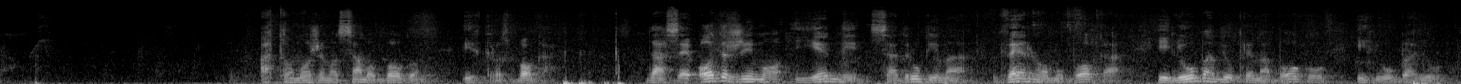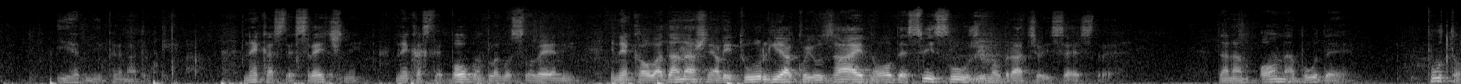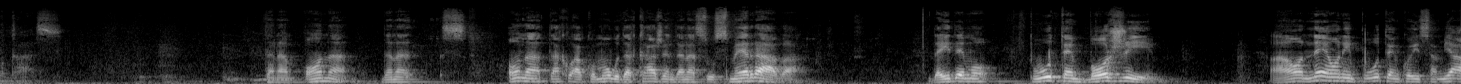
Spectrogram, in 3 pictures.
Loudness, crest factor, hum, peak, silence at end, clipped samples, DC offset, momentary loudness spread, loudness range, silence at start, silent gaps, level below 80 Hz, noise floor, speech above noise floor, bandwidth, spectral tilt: -24 LUFS; 22 dB; none; -4 dBFS; 0 s; under 0.1%; 0.1%; 19 LU; 13 LU; 0.35 s; none; -40 dBFS; -55 dBFS; 31 dB; 16 kHz; -5.5 dB/octave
